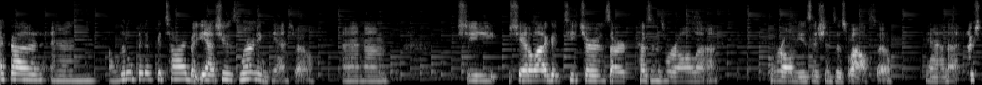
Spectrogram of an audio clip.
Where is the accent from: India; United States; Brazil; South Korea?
United States; the Catskills, New York; We grew up in the Catskills in New York State in a tiny town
